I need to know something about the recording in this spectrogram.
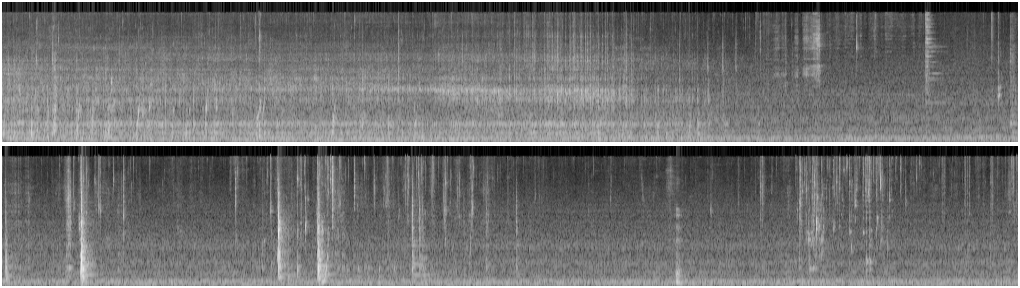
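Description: Hot plaster-investment casting flask quenching in a pan of water: the water bubbles and hisses steadily for about the first ten seconds, then dies down. After that come quieter water sloshing and a few sharp knocks against the metal pan as the investment breaks away and the casting is fished out.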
